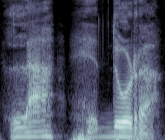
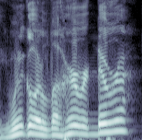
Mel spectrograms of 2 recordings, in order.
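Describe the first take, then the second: First: "La Herradura" with a Spanish tapped r; correct Spanish name. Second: "La Herradura" loud, fast, with an American r, rising; friend's American pronunciation. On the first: Shown as a demonstration. Recommending the restaurant, he says "La Herradura" the proper Spanish way. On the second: Retold or imitated. Mimicking his friend's Americanized "La Herradura", loud and fast. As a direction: blurt "La Herradura" the gringo way. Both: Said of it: "Not like what my friend said".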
